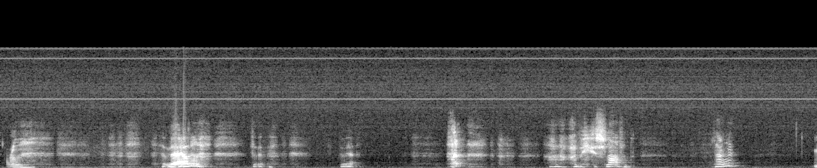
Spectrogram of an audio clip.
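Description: An elderly man speaks calmly and quietly.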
